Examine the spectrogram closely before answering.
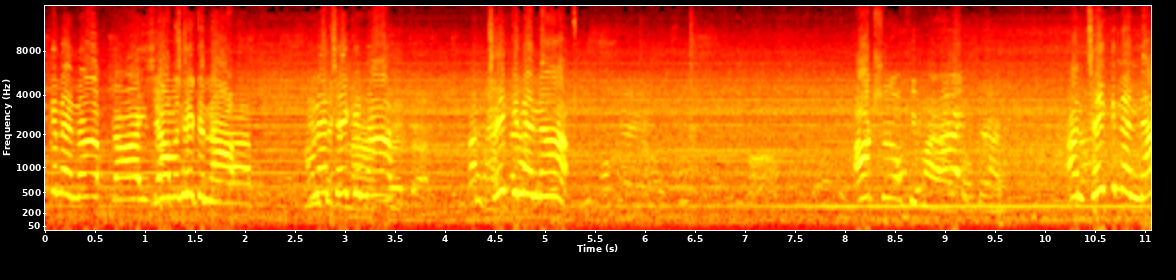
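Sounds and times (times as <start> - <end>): faint voices: 0.0 - 11.0
ride machinery humming: 0.0 - 11.0.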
